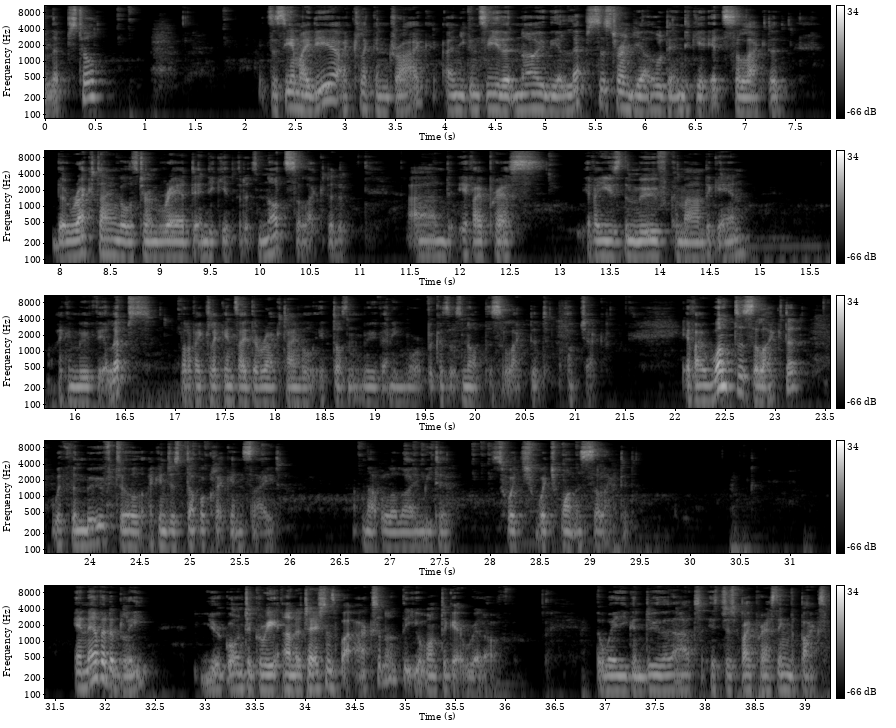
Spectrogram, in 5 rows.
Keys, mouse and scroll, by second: 0.6 click, 1.7-4.2 drag, 12.8-16.3 drag, 17.0-19.4 drag, 24.8 click, 24.9-25.7 scroll down 1, 25.0 click, 25.7-26.6 drag, 25.7-26.6 scroll down 1, 27.1 click, 27.1-37.7 scroll down 2, 27.3 click, 27.7 click, 27.9 click, 28.3 click, 28.7 click, 37.7-39.2 scroll down 1, 37.7 BackSpace.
